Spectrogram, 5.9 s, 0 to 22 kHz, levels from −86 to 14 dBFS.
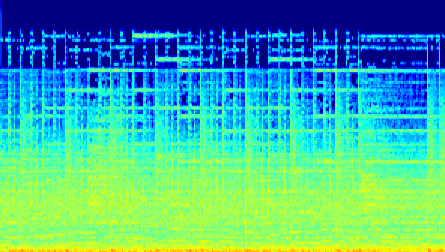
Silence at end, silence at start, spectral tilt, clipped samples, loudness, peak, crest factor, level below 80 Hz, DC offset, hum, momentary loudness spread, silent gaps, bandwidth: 0 s; 0 s; -3.5 dB/octave; under 0.1%; -14 LUFS; -2 dBFS; 14 dB; -32 dBFS; under 0.1%; none; 1 LU; none; over 20 kHz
